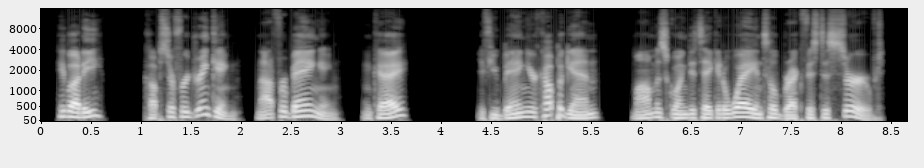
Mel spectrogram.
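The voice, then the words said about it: Calm, matter-of-fact mom voice. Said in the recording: “In my calmest and most matter-of-fact mom voice”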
